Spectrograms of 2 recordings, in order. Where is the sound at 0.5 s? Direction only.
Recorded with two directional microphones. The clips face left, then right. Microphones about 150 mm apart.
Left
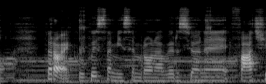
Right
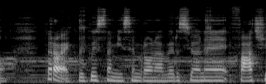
35° right (ahead or behind).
